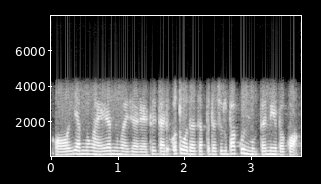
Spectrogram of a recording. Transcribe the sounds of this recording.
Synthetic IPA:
ojamnuŋajjamnuŋajzaɾatʰojtaɾiʔotodazapːɐdasulupakunmuk̚tanebakwa̰

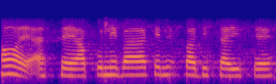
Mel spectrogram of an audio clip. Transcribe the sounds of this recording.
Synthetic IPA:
ɦɔja̰sɛapunibakɛnɛkwabisaɹisɛ

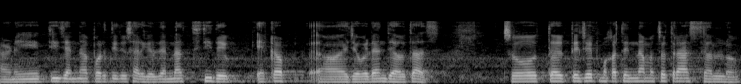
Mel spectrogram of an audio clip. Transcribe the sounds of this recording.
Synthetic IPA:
aɽ̃it̪iːt̪janːapəɾt̪iːd̪usaɾɡelt̪janːat̪iːd̪eekapd͡ʑeʋljand̪jaʋt̪at͡s | sɔt̪əɾt̪ed͡ʑeʈ̪m̤əkat̪enːam̤at͡sɔt̪ɾasd͡zʱalːɔ

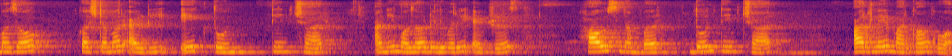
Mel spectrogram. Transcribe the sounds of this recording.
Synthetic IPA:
məd͡zɔkəsʈəməɾa̰jɽiekd̪ont̪iːnt͡ɕaɾ | animəd͡zɔɖiliʋəɾiʔɛɖɾes | hausnəmbəɾd̪ont̪iːnt͡ɕaɾ | aɾlẽmaɾɡʱãwɡʱoa

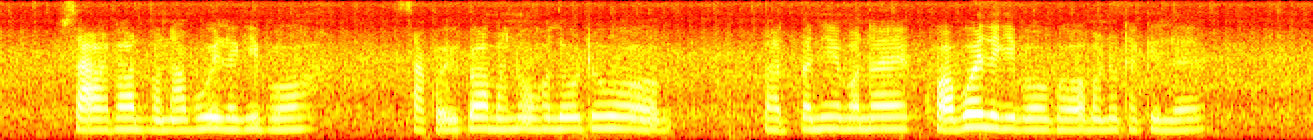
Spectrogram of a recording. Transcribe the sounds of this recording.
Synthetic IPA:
sabʱat̚bɔnabojlaɡibɔ | sakoɹikamanuɦolowtʊ | bʱadpanibɔnajkʰʊabojlaɡibɔɡʱɔɹmanutʰakilɛ

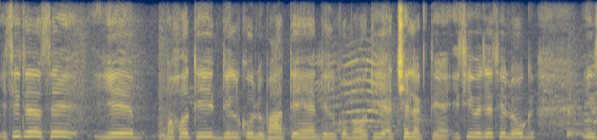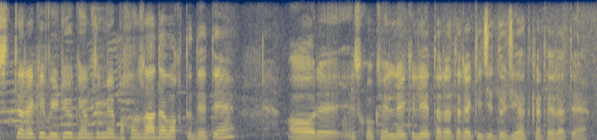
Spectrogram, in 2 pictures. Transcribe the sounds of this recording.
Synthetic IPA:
ɪsit̪ɐɾəɦsejebɐɦʊt̪ɦid̪ɪlkolʊbʱaːt̪eɦɛ̃d̪ɪlkobɐɦʊt̪ɦiɐtːʃʰelɐɡt̪eɦɛ̃ʔɪsiʋɐd͡ʒəɦseloːɡɪst̪ɐɾəɦkeʋiːɖijoɡeːmsmẽbɐɦʊt̪zjaːd̪aʋɐqt̪d̪eːt̪eɦɛ̃ː | ɔːɾɪskokʰeːlnekeliet̪ɐɾət̪ɐɾəɦkid͡ʒɪd̪ːud͡ʒiɦət̪kɐɾt̪eɾɛɦt̪eɦɛ̃ː

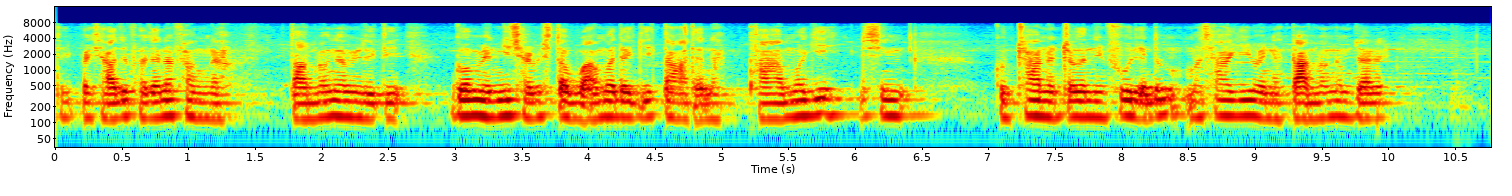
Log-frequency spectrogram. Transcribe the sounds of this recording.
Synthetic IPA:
ɐdiɡipɐjsazupʰɐzɐnɐpʰɐŋnɐ | tanbɐŋːɐmizik̚diɡomenɡisɐɾbistɐwbɐɐmɐdɐɡitatʰɐnɐtʰaɐmɐɡilisiŋ | kuntʰɾanɐtɾɐɡɐnimpʰudiɐdumːɐsaɡiojnɐtanbɐŋːɐmd͡ʒaɾe

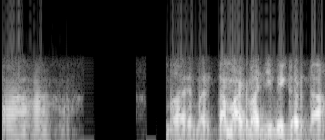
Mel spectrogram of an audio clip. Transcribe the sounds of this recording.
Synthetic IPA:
ɦãɦãɦã | bʱəɾebʱəɾet̪əmaʈbʱad͡ʑiːbʱiːkəɾt̪a̰

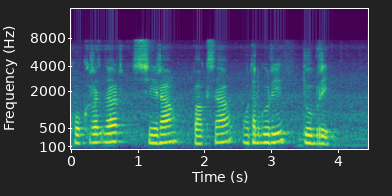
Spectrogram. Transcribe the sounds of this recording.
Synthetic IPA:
kʰɔkʰɾazaɾsiɾaŋ | bʱaksaut̪aɾɡuɾidubɾi

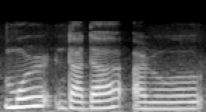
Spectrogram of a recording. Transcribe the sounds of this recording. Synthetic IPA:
muɹdadaaɹu

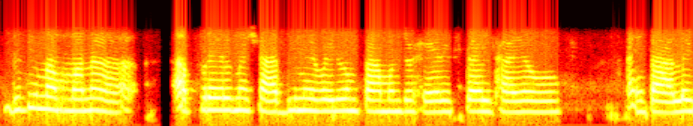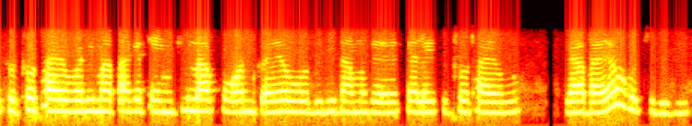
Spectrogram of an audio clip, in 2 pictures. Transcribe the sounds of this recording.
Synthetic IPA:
d̪id̪ʱimãmaːna | əpɾeːlmẽʃaːd̪ʱimẽʋəomt̪ɐãmʊ̃ɦɲd͡ʑoɦeəɾɪsʈaːɪlʈʰaːjoo | ɛ̃ĩt̪ɐãələisʊʈʰoʈʰaːjoʋəɾimãt̪ɐɦãkʰeʈẽŋkjulafoːnkɐjoɦod̪id̪ʱit̪ɐãm̤ə̃ɲd͡ʑoɦeːɾɪsʈaɪləisʊʈʰoʈʰaːjoo | jaːd̪aːjoɦokʊt͡ʃʰid̪id̪ʱi

